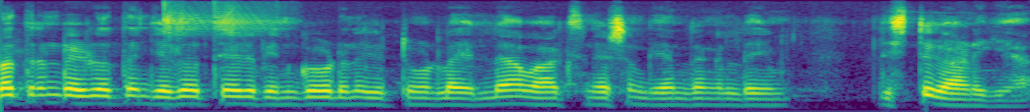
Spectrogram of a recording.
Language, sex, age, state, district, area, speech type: Malayalam, male, 60+, Kerala, Alappuzha, rural, read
